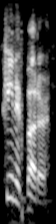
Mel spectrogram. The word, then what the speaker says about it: peanut butter: these two words together it's peanut butter stress on the first word good one more timean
